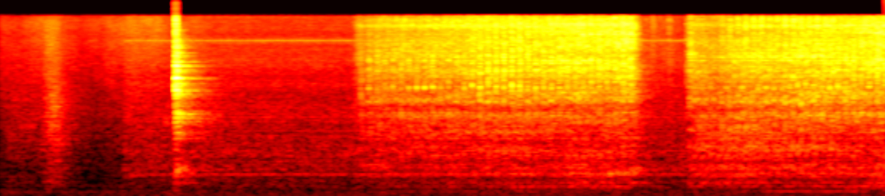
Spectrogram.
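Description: A lathe motor whirs steadily.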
